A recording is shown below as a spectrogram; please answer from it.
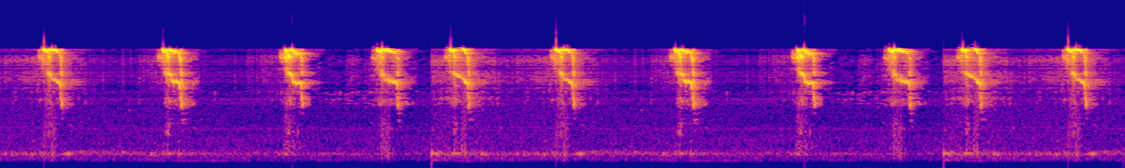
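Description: Short, very high-pitched chirps from a flying squirrel come one at a time, each a quick bright squeak. They repeat at a steady but slightly uneven pace against a quiet background.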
